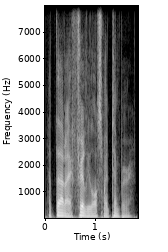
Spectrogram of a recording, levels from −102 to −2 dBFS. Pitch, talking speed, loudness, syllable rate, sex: 90 Hz, 225 wpm, -18 LUFS, 5.5 syllables/s, male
